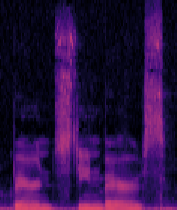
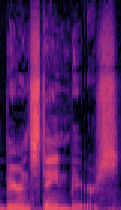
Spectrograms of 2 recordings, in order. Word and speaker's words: Berenstain: Well, it turns like out too. That they've been the Berenstain Bears what? – The whole time. – They're you were not, saying it wrong? – Yes, look.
